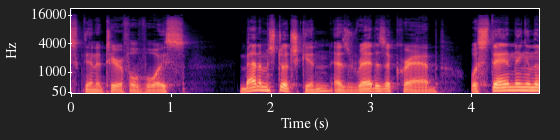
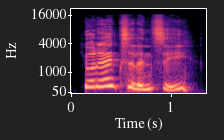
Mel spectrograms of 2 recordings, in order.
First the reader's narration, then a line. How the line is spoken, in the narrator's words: cried Madame Stuchkin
